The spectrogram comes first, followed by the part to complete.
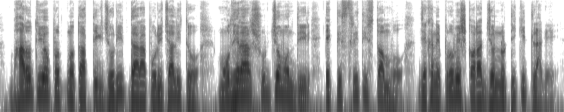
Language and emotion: Bengali, neutral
